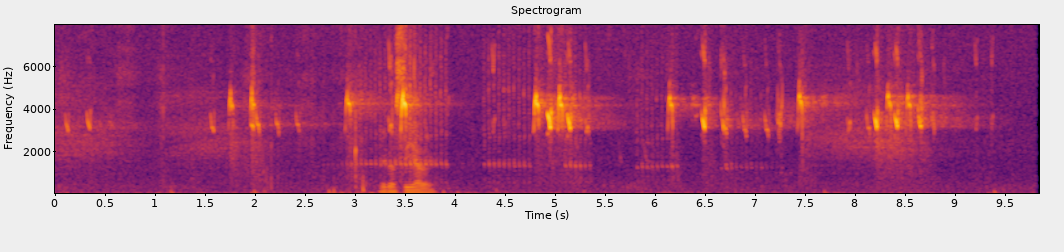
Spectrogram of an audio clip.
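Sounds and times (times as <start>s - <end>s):
wild bird chirping in tree: 1.6s - 9.4s
speech: 3.3s - 4.0s.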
